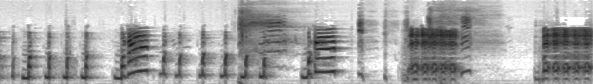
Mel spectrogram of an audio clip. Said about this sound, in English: It's a barnyard. Oh my God, a horse. Gosh. A chicken. That's pretty good. Play that again. Damn. That was good. That's a chicken. Or a goat or a lamb. And a horse. Fabulous.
